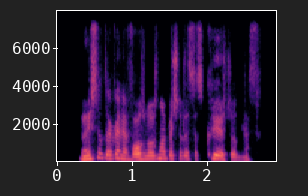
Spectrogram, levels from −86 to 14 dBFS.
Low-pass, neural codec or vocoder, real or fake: 7.2 kHz; codec, 16 kHz, 2 kbps, X-Codec, HuBERT features, trained on balanced general audio; fake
